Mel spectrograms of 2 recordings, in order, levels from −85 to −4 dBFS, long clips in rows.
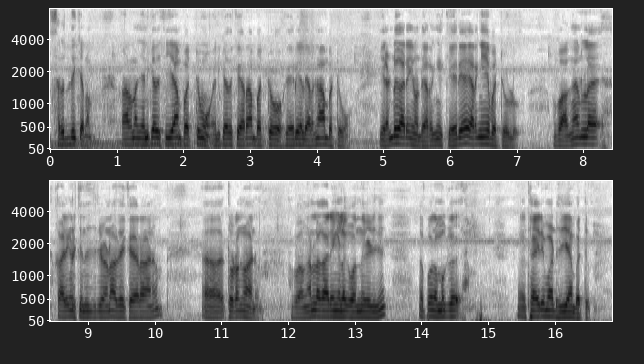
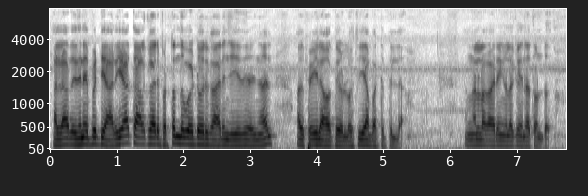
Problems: constant background noise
